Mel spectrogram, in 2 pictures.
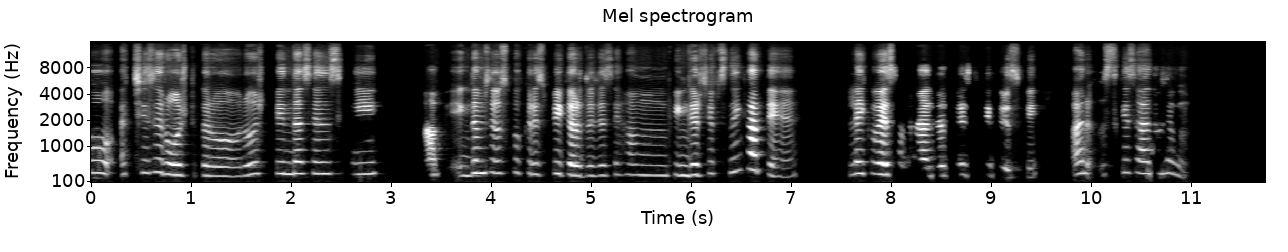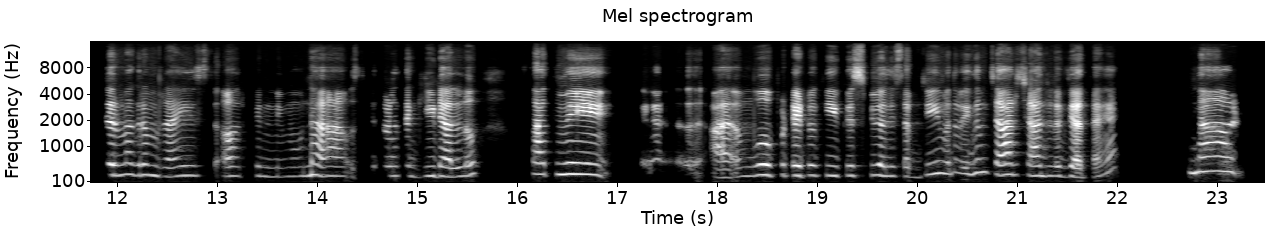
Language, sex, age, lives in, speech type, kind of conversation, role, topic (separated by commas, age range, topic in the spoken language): Hindi, male, 30-34, India, conversation, podcast, guest, Tumhara comfort food kya hai, aur kya woh tumhari pehchaan se juda hai—kyun?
